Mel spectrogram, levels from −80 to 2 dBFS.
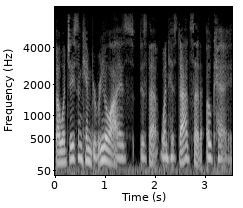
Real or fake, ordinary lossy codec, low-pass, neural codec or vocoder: fake; MP3, 32 kbps; 7.2 kHz; autoencoder, 22.05 kHz, a latent of 192 numbers a frame, VITS, trained on many speakers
